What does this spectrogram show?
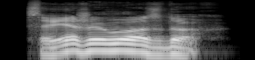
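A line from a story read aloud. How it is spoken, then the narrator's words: Loud. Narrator (Russian): громко сказал он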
